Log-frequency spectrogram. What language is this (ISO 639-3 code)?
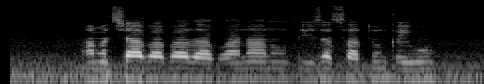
pus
